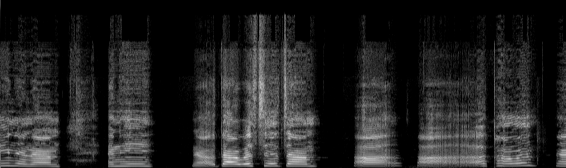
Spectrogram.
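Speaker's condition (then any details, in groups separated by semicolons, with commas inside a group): ALS; diagnosed in early 30s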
